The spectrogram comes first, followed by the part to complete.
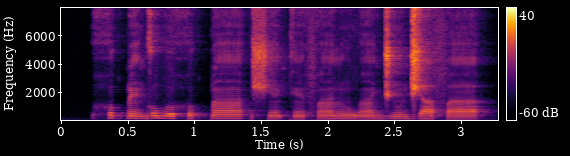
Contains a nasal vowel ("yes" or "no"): yes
